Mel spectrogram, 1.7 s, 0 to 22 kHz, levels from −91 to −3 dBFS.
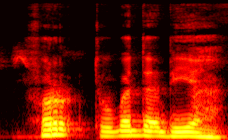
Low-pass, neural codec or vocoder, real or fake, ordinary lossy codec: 19.8 kHz; vocoder, 48 kHz, 128 mel bands, Vocos; fake; none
